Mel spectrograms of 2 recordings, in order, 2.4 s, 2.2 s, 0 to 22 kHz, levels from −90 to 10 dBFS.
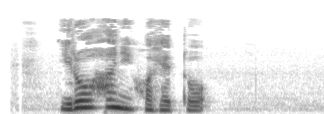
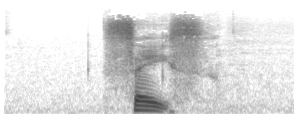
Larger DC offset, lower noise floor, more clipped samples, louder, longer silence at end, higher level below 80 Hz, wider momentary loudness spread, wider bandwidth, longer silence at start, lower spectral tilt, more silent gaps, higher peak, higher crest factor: neither; about the same, -64 dBFS vs -66 dBFS; neither; about the same, -21 LUFS vs -22 LUFS; first, 0.9 s vs 0.65 s; about the same, -68 dBFS vs -68 dBFS; first, 16 LU vs 9 LU; second, 11.5 kHz vs 13.5 kHz; second, 0.45 s vs 0.8 s; first, -7 dB/octave vs -3 dB/octave; neither; about the same, -4 dBFS vs -6 dBFS; about the same, 18 dB vs 20 dB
